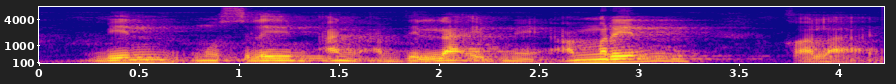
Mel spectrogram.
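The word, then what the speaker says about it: عمرو: An Bashir bin Muslim an Abdullah ibni Amrin qala. Jadi kalau ada wawunya itu bacanya Amrun, Amron, Amrin. Kalau tidak ada wawunya Umaru, Umara, Umaro.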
